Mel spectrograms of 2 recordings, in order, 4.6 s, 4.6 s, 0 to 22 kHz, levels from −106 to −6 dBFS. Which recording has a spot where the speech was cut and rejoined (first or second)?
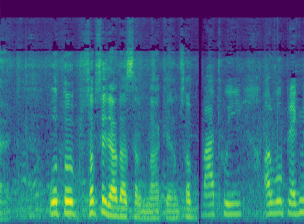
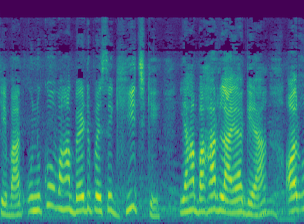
first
